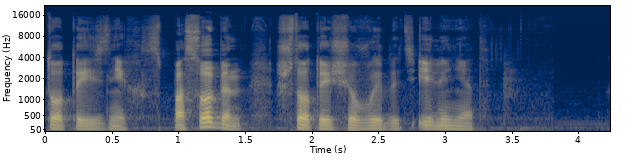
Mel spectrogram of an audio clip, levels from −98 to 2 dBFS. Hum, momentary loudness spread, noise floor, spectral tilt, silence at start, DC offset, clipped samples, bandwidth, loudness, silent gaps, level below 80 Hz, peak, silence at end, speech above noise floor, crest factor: none; 13 LU; -68 dBFS; -5 dB/octave; 0 s; under 0.1%; under 0.1%; 17 kHz; -32 LUFS; none; -58 dBFS; -10 dBFS; 1.05 s; 37 dB; 24 dB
